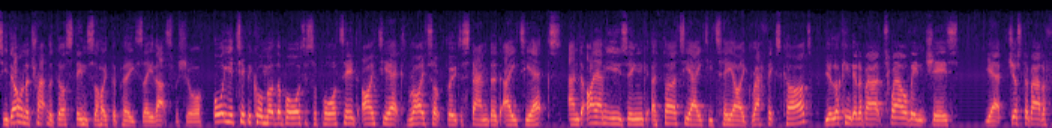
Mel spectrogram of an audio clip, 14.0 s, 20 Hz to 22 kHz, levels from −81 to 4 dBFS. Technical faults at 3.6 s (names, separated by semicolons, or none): mains buzz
